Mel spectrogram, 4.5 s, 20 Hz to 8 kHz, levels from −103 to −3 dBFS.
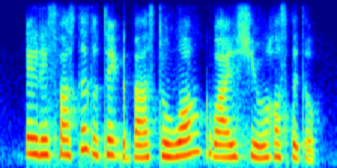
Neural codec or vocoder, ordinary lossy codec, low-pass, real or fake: codec, 16 kHz, 1 kbps, FunCodec, trained on LibriTTS, 50 frames a second; Opus, 16 kbps; 7.2 kHz; fake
